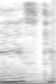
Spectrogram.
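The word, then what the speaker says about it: yeast: और ईस्ट जो है ये लिखा हुआ यीस्ट है लेकिन इसको पढ़ते ईस्ट है, बहुत सारे लोग यीस्ट भी कहते हैं लेकिन ईस्ट होता है, वाई साइलेंट।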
